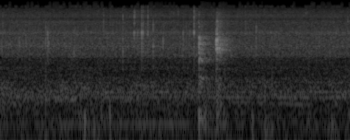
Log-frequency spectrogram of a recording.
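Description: Curry leaves with turmeric, chili powder, pepper and garam masala frying in a hot pan, giving a steady bright sizzle with a few soft stirring scrapes and light crackles, no talking.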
